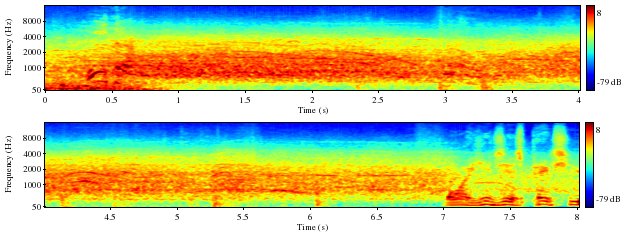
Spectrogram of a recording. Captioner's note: applause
